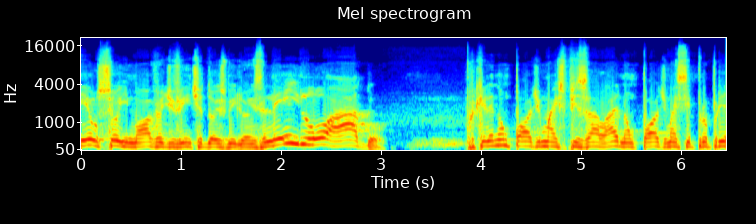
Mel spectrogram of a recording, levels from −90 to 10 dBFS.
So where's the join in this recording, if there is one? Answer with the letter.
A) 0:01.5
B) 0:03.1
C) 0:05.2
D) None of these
D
